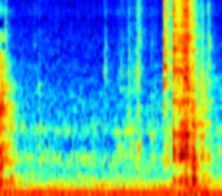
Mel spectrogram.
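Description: A low steady hum, with a short rustle of small plastic items being handled near the end.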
